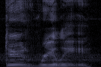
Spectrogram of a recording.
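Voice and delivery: usual speaking voice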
